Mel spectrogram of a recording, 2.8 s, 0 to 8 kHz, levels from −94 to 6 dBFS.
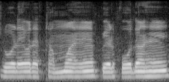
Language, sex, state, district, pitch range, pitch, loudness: Hindi, male, Uttar Pradesh, Deoria, 130-140 Hz, 135 Hz, -15 LUFS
